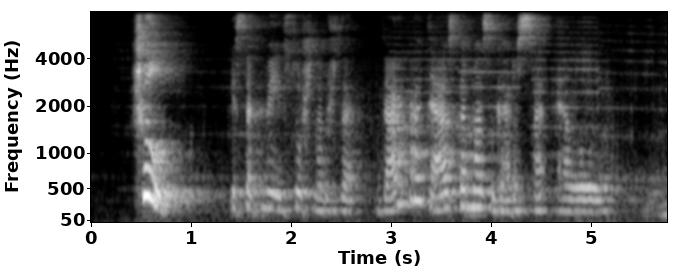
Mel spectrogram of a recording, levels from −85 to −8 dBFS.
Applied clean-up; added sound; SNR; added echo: neural separator model SepFormer DNS4.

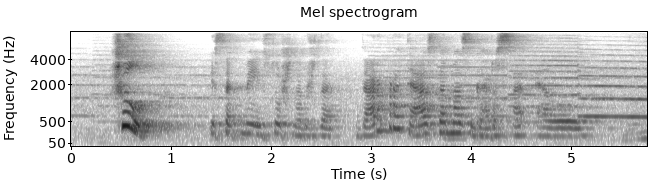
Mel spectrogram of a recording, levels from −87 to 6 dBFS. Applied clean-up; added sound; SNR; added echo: none; Motor vehicle (road) / Siren; 13 dB; reverberation time 0.9 s.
